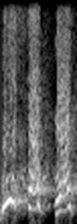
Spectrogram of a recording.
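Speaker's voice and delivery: high, loud re-enacted corpsing laugh; burst of laughter. Actress showing how she corpsed downstage, mock burst of laughter. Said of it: "burst out laughing. I just went".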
